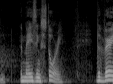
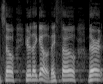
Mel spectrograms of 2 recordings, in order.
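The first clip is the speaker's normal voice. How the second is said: normal talking voice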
